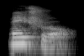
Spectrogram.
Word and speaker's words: natural: Natural. Natural. Natural. Yeah, not a long A sound. Not not natural. It's na. A short A sound. Natural, like apple, right?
